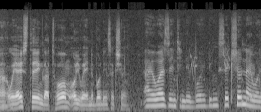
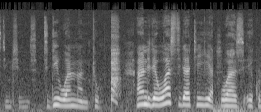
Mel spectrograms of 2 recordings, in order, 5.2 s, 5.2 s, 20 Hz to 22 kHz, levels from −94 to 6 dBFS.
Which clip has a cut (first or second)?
second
